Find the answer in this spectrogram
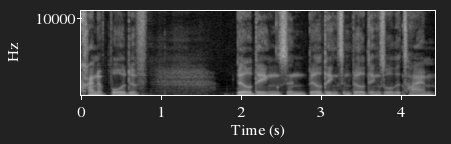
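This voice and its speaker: A man with a London accent, dark and mellow in tone, at a fairly quick pace, in a very clean recording with a silent background. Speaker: university student and photographer. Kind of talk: casual interview chat. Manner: hesitant, many ums and stammers.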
